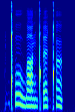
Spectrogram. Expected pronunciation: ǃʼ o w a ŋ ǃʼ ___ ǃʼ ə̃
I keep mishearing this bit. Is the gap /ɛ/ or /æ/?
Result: ɛ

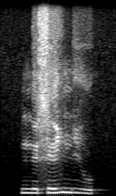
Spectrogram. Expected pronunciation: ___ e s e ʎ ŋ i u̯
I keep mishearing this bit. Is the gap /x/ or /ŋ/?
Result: ŋ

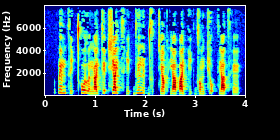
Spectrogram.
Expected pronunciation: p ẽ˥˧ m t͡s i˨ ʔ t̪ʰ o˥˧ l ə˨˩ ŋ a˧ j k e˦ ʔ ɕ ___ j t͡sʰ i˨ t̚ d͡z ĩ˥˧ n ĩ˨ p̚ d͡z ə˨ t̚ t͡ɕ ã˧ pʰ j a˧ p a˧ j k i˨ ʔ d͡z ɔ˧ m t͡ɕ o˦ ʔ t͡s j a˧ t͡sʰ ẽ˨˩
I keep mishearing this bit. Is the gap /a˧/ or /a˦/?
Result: a˦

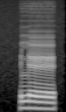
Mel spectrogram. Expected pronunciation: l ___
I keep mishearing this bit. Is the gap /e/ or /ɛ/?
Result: ɛ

